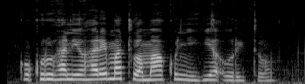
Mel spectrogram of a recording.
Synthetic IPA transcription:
kɔkuɾuɦaniɔɦaɾɛmatuamakɔɲiɦiaʔɔɾitɔ

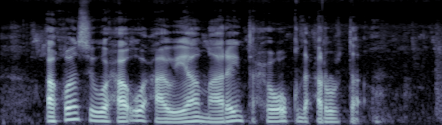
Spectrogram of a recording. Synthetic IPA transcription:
ʔɑqɔːnsɪwɑħɑːʔuːʕɑːwɪjaːmaːɾɛjnt̪ʰɐ̥ħʊquːqd̪ɐʕɑɾuːrt̪ʰɐ

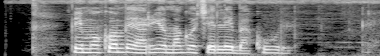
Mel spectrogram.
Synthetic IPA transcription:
pimɔkɔmbɛaɾɪɔmaɡɔt͡ʃɛlɛbakul

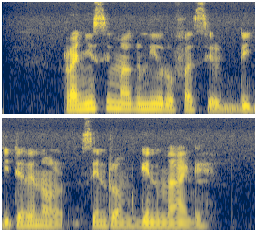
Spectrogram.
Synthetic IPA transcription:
ɾaɲisimaɡnioɾofasḭldid͡ʒitɛɾɛnɔlsɪndɾomɡɪnmaɡɛ

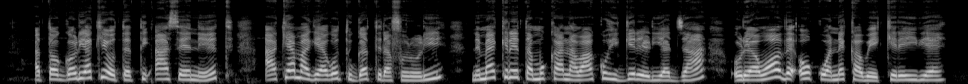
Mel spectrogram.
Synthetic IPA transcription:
atɔɡɔɾiakeotɛtiʔasɛnetakeamaɣeaɣotuɡateɾafoɾoɾinemɛkeɾetɛmokanawakohiɡeɾeɾiad͡ʒaoɾeawɔːðɛʔokwɔnɛkawekeɾeiɾɛ

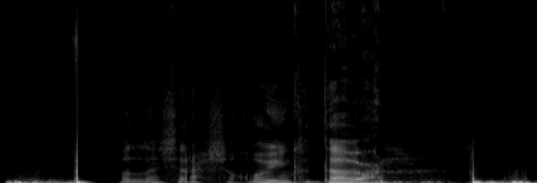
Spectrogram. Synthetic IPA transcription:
fɐd̪lɐnʃɐɾɑħʃɑqɔːjɪŋkʰɐd̪aːβɑʕɑn

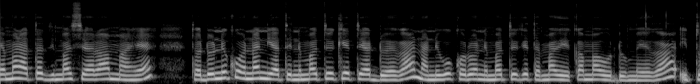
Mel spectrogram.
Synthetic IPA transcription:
ɛmaɾataðimasiaɾamaɦɛ | tɔdɔnekoɔnaniatenematweketɛadwɛɣananeɣokɔɾwanematweketɛmaɣekamaodomɛɣaʔit

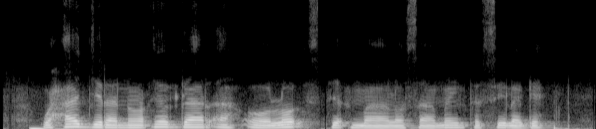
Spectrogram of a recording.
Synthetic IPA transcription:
wɑħɑːt͡ʃɪɾɐnɔːʕjɔɡaːrɐhɔːlɔːɪst̪ʰɪʕmaːlɔsaːmɛjnt̪ʰɐsɪlɐɣɛ

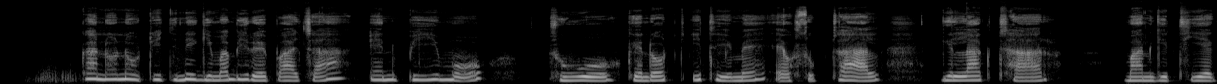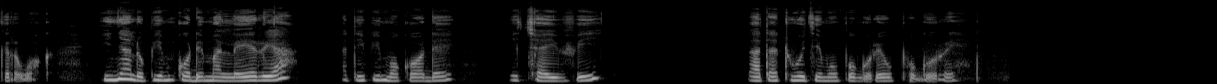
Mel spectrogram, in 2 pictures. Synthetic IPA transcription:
kanɔnɔtit͡ʃnɪɡɪmabiɾoɛpat͡ʃa | ɛnpimo | tʰuokendoitʰimɛːɔsup̚tʰalɡɪlaktʰar | manɡɪtʰjɛɡɾwɔ̰k | ɪɲalopimkɔdemalɛɾɪa | atipimokɔdeː | t͡ʃajvi | katatwot͡ʃemopoɡo̰ɾeopʰoɡo̰ɾe

